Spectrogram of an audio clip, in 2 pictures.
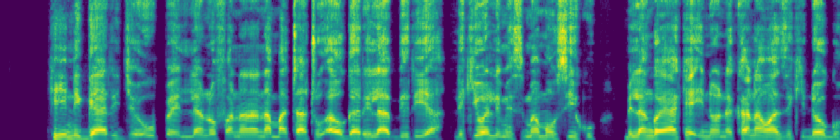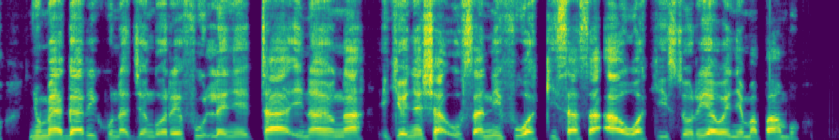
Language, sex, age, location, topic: Swahili, male, 36-49, Kisumu, finance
